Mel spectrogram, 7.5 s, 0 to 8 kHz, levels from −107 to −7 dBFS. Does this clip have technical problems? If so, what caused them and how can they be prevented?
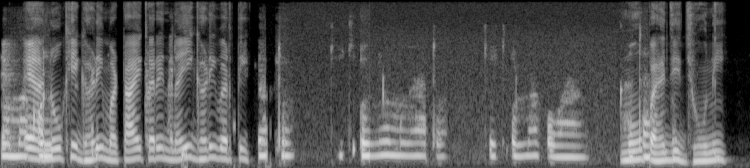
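Yes. There is echo leak at 0.01–0.19 s, 1.44–1.76 s and 2.58–2.77 s. A copy of the speech returns 269 ms late, about 15 dB down, and about 10 dB down in the last stretch. The far end's echo canceller likely missed part of its loudspeaker's sound. Using a headset there, or better echo cancellation, prevents it.

Speech suppressed in double talk occurs at 0.54–1.22 s, 1.76–2.75 s and 6.54–7.37 s. The speech dips sharply, by roughly 40 dB at worst. The likely cause is the canceller mistaking overlapping talk for echo and ducking both. Full-duplex echo cancellation, or a headset that removes the echo, avoids this.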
